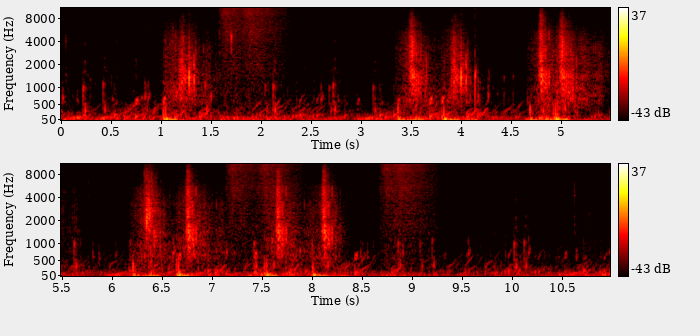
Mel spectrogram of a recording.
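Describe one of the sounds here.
A shovel digs into gravelly dirt in short scrapes.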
